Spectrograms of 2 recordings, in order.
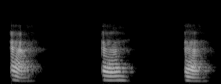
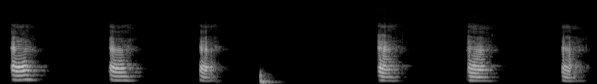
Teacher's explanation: My lips are pulled back. Okay. So my lips are not puckered. They are not forward. They are pulled back. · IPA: /ɛ/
